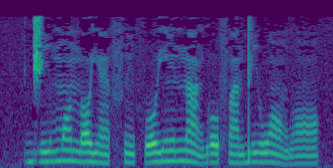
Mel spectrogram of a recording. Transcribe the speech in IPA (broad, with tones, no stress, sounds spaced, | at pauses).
d͡ʒ i˧ m ɔ̃˦ n ɔ˧ j ɛ̃˨ f ĩ˨ f o˨˦ j ĩ˦ n ã˦˨ ɡ o˧ f ã˧ d i˦ w ɔ̃˦˨ ɡ ɔ̃˧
